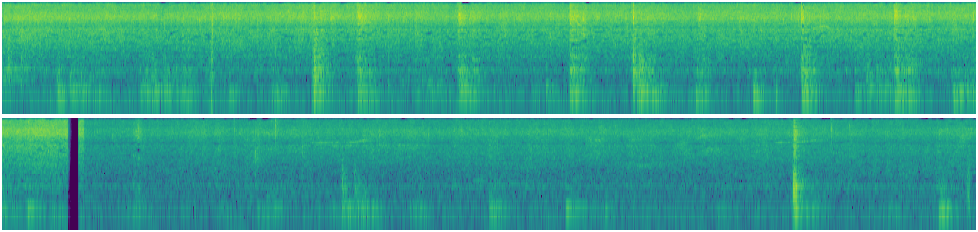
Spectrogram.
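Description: Sliced onions and curry leaves sizzling in hot oil in a metal kadai while a spoon stirs and scrapes against the pan: they are being sautéed. About eight seconds in the sizzle drops suddenly to a much quieter hiss, with a few spoon taps and one sharp clack near the end.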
